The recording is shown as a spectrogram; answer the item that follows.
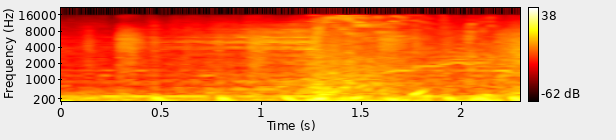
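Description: Cartoon soundtrack music with a held note, under a rapid run of short, low sound effects that each drop in pitch, several a second.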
